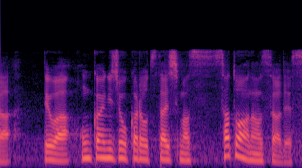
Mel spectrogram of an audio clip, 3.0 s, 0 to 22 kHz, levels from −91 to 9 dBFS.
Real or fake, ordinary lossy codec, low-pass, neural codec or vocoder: real; none; 7.2 kHz; none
